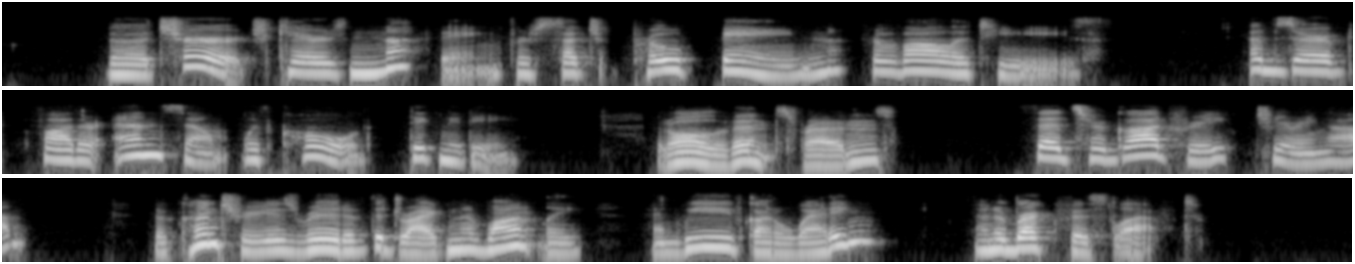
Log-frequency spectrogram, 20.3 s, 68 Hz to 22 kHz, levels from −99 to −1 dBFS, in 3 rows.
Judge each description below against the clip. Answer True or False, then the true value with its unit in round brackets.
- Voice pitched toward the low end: False (170 Hz)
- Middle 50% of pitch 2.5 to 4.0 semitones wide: False (4.5 semitones)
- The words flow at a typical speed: False (120 wpm)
